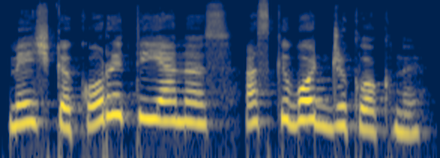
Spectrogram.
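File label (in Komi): ме эськӧ кори тіянӧс аски водзджык локны, Komi, female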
